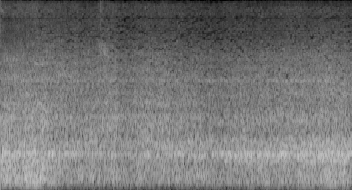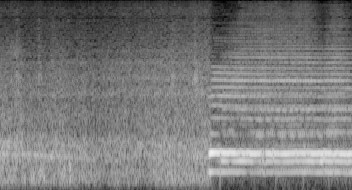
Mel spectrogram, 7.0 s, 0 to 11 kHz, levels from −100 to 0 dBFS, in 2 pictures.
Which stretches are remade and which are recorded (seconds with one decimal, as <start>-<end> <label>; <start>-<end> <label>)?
0.0-7.0 remade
